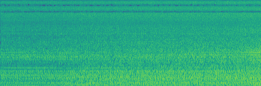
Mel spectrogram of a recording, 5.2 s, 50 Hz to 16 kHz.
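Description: A car engine runs steadily at about 1200 to 1500 rpm while the AC is serviced, giving a constant broadband drone and hum that rises slightly in loudness, with no talking.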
